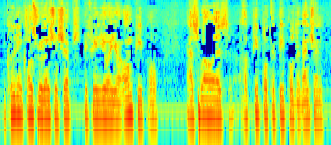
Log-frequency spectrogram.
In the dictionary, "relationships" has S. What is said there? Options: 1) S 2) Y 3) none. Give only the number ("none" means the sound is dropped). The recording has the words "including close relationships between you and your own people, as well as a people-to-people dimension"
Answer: 1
